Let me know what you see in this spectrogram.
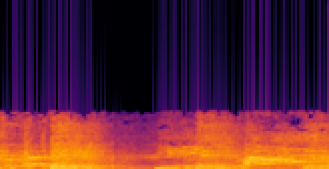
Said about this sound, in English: Here, I'll get that door open for you.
